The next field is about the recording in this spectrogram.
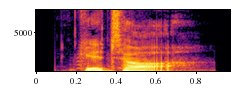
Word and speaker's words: guitar: The silent U. The U isn't pronounced when it comes after a G and before a vowel. Guitar. Guidance, guest, guess, guard. For example, we were the only guests in the hotel.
